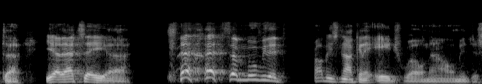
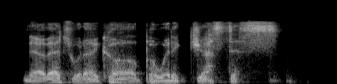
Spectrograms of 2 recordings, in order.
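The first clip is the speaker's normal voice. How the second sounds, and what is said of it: Bad Charles Bronson impression. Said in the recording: “my really bad Bronson impression.”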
